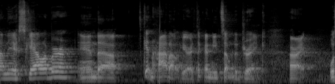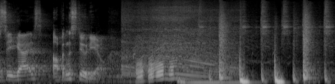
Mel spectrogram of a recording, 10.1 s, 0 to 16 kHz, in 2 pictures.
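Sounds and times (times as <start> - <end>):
chainsaw revving: 6.8 - 8.9
music with thumping beat: 7.6 - 10.0.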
